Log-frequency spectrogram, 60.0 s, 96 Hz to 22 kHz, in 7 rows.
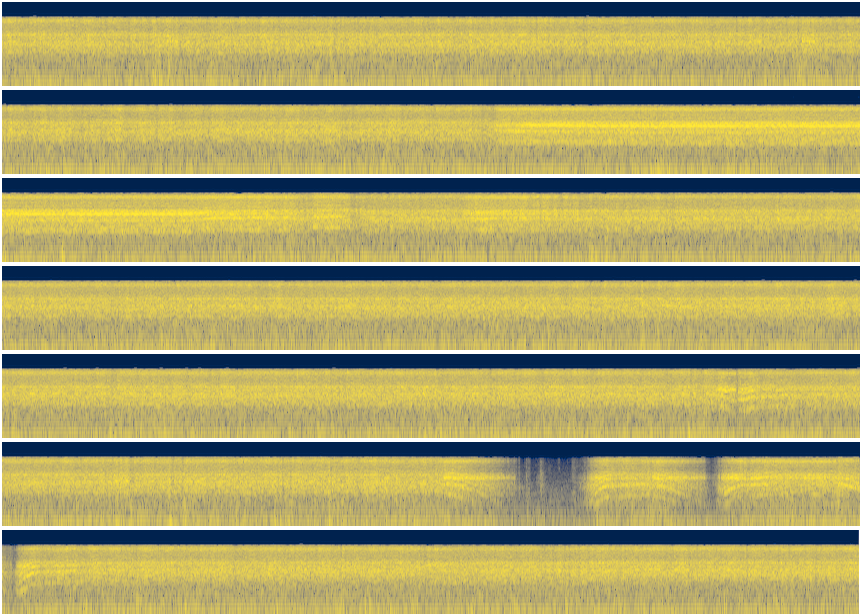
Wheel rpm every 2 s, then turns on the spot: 230, 240, 230, 230, 230, 230, 230, 210, 210, 210, 230, 230, 230, 230, 230, 230, 230, 230, 230, 230, 230, 220, 230, 200, 50, 130, 200, 230, 230, 230.
none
